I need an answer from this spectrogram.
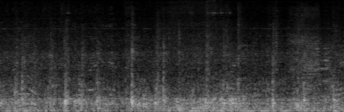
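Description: Passenger train running, heard from aboard a coach: a steady low rumble of wheels on track with repeated clicks and knocks as the wheels cross rail joints.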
